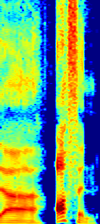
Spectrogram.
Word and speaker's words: often: just correct or incorrect, and often with the silent T. Right. People sometimes hypercorrect that one. They do. So you could frame it as embracing the silent T and often isn't just about following convention. It's about letting go of hypercorrection.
